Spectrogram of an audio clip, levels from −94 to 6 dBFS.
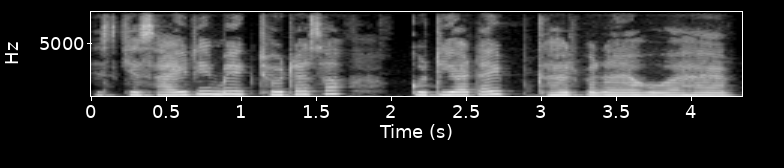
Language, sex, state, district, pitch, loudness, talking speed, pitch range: Hindi, female, Jharkhand, Palamu, 245 Hz, -16 LUFS, 180 wpm, 230-285 Hz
